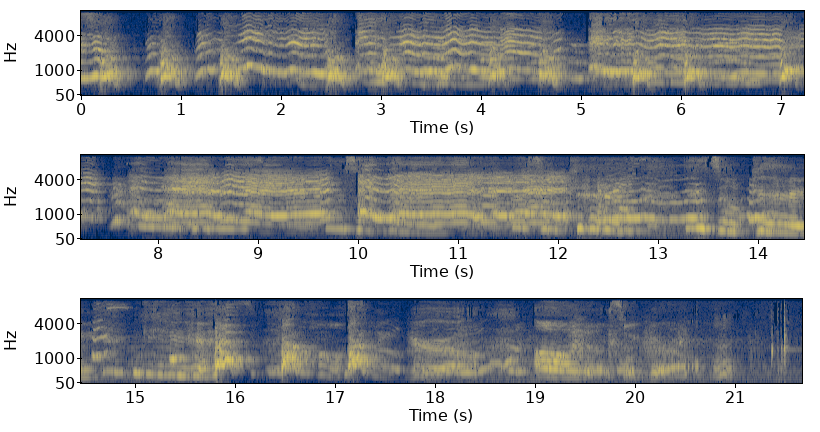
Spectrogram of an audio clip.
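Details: A female Italian Greyhound whines, yips and howls in long, wavering, high-pitched bursts to get attention.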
